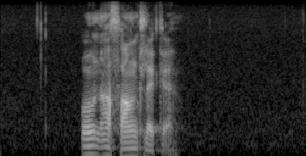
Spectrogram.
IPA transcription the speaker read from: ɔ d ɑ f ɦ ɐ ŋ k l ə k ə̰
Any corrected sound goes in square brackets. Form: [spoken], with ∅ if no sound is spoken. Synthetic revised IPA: ɔ [n] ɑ f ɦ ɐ ŋ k l ə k ə̰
